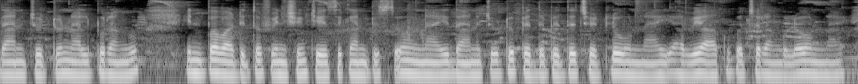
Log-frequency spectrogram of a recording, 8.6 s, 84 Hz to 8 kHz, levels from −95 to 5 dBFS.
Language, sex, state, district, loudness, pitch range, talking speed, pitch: Telugu, female, Telangana, Mahabubabad, -17 LUFS, 140-150 Hz, 135 wpm, 145 Hz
